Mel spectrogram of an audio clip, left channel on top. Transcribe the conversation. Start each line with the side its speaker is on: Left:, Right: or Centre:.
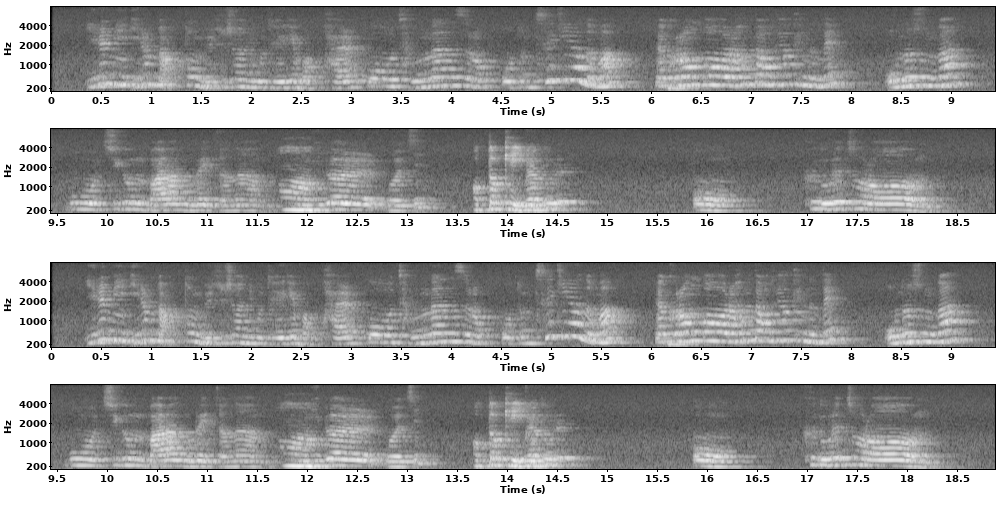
Right: 이름이, 이름도 악동 뮤지션이고 되게 막 밝고 장난스럽고 좀 특이한 음악? 그냥
Left: 어,
Right: 그런 거를 한다고 생각했는데 어느 순간 뭐 지금 말한 노래 있잖아.
Left: 아,
Right: 뭐 이별 뭐였지?
Left: 어떻게 이별까지.
Right: 그 노래, 어, 그 노래처럼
